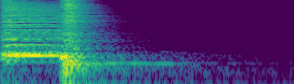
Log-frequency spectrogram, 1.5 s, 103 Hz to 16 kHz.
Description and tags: open then closed hat 3
Individual percussive hits recorded live from my Tama Drum Kit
